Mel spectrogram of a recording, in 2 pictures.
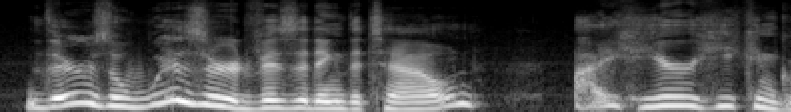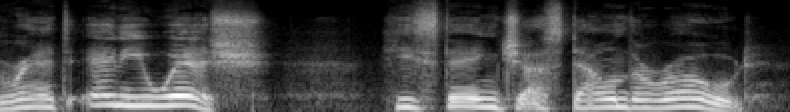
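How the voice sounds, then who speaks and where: Using a put-on character voice, a man speaks at high pitch and a fairly slow pace with lively intonation. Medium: read story. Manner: cooing.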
